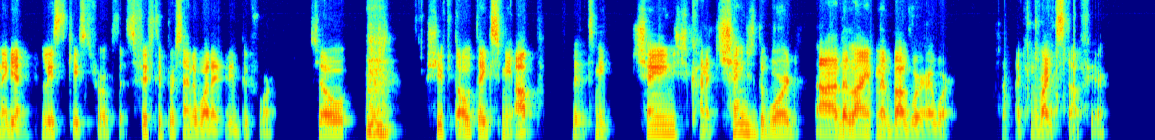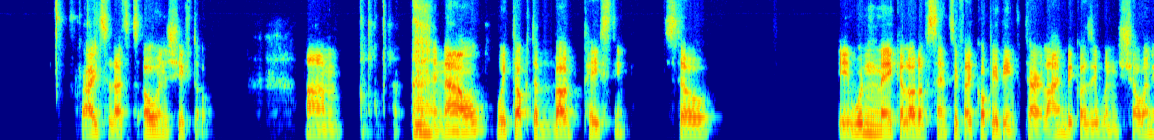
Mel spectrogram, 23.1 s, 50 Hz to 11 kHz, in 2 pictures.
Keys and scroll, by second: 9.9-10.7 typing, 12.1-12.8 typing, 15.3 typing.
